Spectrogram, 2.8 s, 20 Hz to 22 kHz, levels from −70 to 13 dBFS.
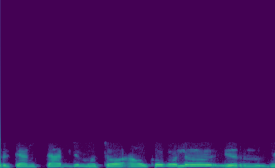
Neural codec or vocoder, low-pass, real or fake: none; 3.6 kHz; real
